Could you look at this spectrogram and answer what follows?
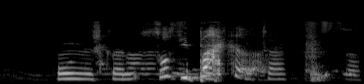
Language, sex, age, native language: Icelandic, male, 9, Icelandic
